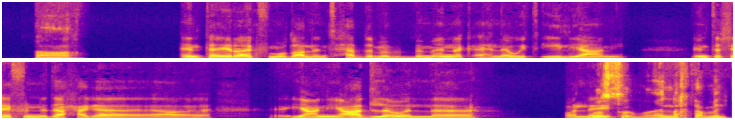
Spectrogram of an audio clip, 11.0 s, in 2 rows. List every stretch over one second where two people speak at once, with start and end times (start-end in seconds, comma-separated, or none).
none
